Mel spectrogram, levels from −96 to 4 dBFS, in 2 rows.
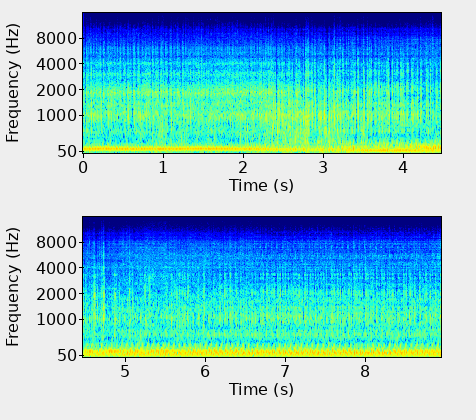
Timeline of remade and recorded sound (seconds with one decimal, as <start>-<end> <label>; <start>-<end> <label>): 0.0-2.8 recorded; 2.8-3.6 remade; 3.6-4.0 recorded; 4.0-6.6 remade; 6.6-9.0 recorded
